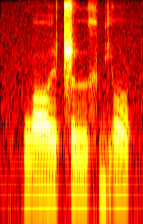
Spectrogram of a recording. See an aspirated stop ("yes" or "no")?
no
